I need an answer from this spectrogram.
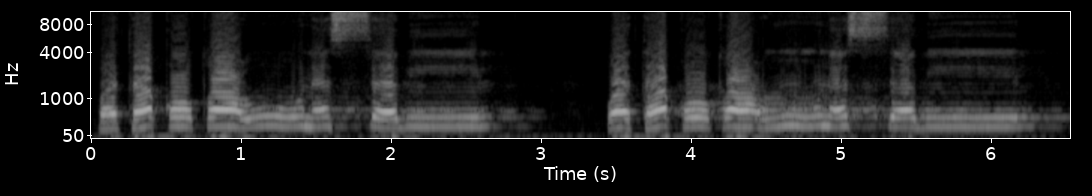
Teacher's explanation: This is the least qalqala because the qalqala letter is sakin and is in the middle of the word.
